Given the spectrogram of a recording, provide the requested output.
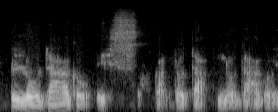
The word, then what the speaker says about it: Lodago: just tell us what LO Dargo is doing correctly yeah you pronounce it correctly and as it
